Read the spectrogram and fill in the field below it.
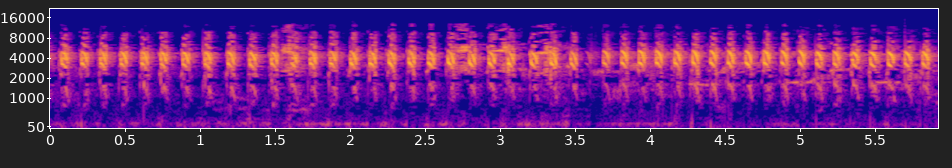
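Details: Collared kingfisher calling persistently in a long session: a rapid, even series of harsh, clipped 'kek' notes, about six or seven a second, pouring out without a break for the whole stretch.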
